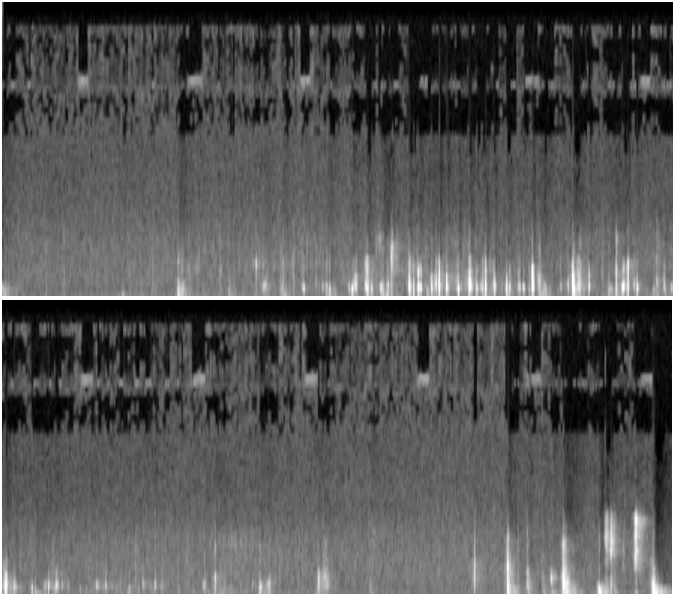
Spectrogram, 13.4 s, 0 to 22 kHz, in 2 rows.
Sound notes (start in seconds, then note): 2.9 hooves trotting away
